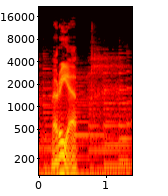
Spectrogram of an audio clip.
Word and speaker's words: Maria: name is written like this of course it's pronounced maria the third character looks like a cross which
